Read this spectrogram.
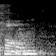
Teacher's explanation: And the E-N work together. So because E attracts the N and make it a nasal sound, then you do not even close your mouth. Because if you close your mouth, you're going to want to say N.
